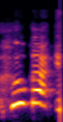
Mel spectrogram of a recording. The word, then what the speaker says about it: Hygge: The first time I heard the word Hygge, which is spelled H-Y-G-G-E and pronounced Hygge, was a few years back when our daughter was in Copenhagen for a fall semester in college.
